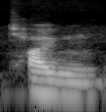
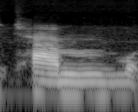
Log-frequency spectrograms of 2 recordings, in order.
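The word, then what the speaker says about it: Taom: from master chalk to tone or tam however you want to pronounce it i'm using the uh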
